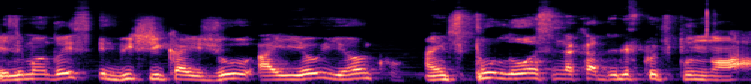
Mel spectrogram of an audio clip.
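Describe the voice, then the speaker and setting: A man with a fairly high voice talks at a medium tempo, his pitch varying in an ordinary way. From Brazil, Manaus (Amazonas), born in Salvador. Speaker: rapper and beatmaker. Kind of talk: interview. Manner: casual slang-heavy, halting repetitions.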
